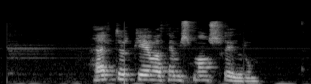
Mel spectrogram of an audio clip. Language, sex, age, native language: Icelandic, female, 40-49, Icelandic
